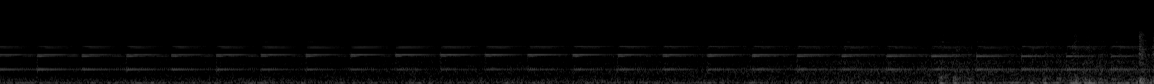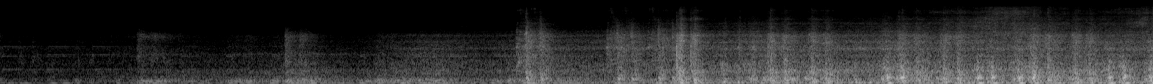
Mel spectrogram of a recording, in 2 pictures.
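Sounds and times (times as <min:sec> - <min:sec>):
train wheels clattering on rails: 0:09.4 - 0:23.0.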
